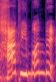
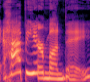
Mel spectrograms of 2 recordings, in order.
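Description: First: Much higher, cheery hello; bright high greeting. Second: Said in the usual way. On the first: Real, not acted. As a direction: sing out happy Monday. Sings greeting.

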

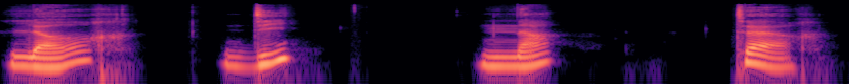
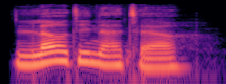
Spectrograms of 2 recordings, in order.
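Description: First: Very slow, syllable by syllable; slow teaching model of L'ordinateur; slow syllable demo. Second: Said in the usual way. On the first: Shown as a demonstration. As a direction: stretch L'ordinateur out, sound by sound. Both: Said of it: "Repeat after me".

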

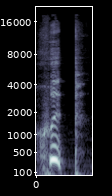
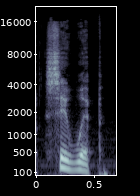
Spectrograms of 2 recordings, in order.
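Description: First: "whip" begun with a strong puffed H; emphasised H. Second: Said in the usual way. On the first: Acted. Asked to say whip in the sketch, H heavily overdone. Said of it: "you're putting a lot of emphasis on the H". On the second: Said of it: "emphasis on the H".

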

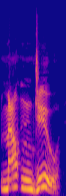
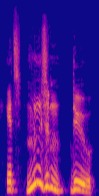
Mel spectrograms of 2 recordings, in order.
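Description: First: Said in the usual way. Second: Mountain Dew slow and clipped, as in M T N; pronounced MTN. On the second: Shown as a demonstration. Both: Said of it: "it's M T N".

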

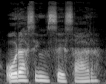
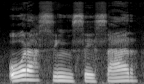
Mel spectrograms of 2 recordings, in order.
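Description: First: Slow, weighty scripture quote; slow emphatic reading. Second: Very slow, every word stressed; slower emphatic repeat. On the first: Preacher quoting scripture to the congregation, slow and emphatic. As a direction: let each word land slowly. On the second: Preacher repeating the verse for the listeners, very slow. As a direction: drive the verse home slowly. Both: Real, not acted. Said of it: "en un versículo dice".

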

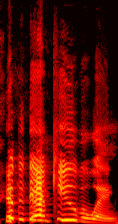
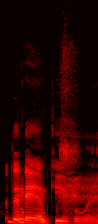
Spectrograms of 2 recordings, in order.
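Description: First: High, shouted mock order; loud punchline. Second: Low, soft mock order; quiet punchline repeat. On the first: Grandma corrected to a cube, loud mock order. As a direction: shout it high through the group's laughter. Answering grandma's joke, everyone laughing. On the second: Repeating the cube joke after laughter, low and quiet.

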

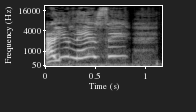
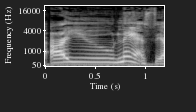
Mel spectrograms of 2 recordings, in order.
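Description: First: Much higher, slow, sing-song question. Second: Said in the usual way. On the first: Retold or imitated. Host checking a guest's name, high and slow. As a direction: ask it lilting and hopeful. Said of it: "I was like". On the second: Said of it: "I'm gonna say".

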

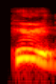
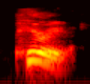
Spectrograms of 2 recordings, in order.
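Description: First: The second "Period." said higher, with a falling final tune; emphatic repeat. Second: Said in the usual way. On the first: Shown as a demonstration. Insisting to the hosts: "Period." pitched higher and final. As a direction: hammer home "Period." as a final word.

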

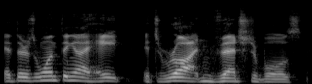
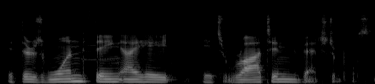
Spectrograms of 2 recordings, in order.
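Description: First: Said in the usual way. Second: Slow, low, quiet tough-guy delivery; deadpan, softly menacing movie hero; action-hero one-liner. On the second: Acted. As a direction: drop low and drag out the tagline. Repeats line as action-hero tagline.

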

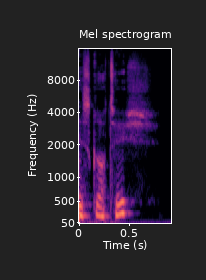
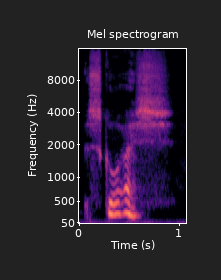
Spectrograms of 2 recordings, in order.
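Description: First: Said in the usual way. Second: "Scottish" with a longer O, Scots style; Scottish-accented "Sco'ish". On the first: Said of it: "in my neutral kind of accent". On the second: Shown as a demonstration. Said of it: "remember the O it changes".

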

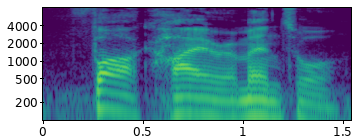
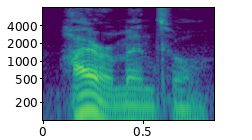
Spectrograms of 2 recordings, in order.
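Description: First: "Fuck, hire a mentor" pushed higher with a curse up front; emphatic. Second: Said in the usual way. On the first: Shown as a demonstration. Urging listeners to hire a mentor, emphatic. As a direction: hit "Fuck" hard, then drive home "hire a mentor". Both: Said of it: "I cannot say that with enough emphasis".

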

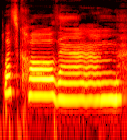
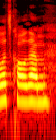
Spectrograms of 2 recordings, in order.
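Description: First: Very slow, stretched stalling; drawn out. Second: Said in the usual way. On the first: Pretend. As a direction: drag it out to build suspense. Stalling before naming someone.

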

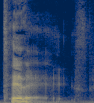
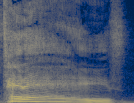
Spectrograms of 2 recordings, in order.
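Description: First: "Titties" as tet-tas, dropped low and mumbled; a low, mumbled "Titties" with the odd vowels; titties again. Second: "Titties" drawn out as tit-tays, with a goofy lilt; silly titties. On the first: Murmuring the word once more after the spelling, lower. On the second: Repeating his own silly "Titties" for the listener, mock drawl. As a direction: say "Titties" like T I T T A Y S, hammed up. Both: Shown as a demonstration. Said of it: "T I T T A Y S".

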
